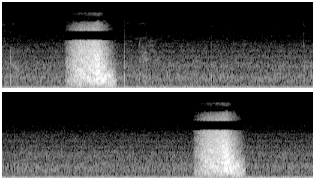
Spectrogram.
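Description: A short whooshing sound swells and fades as a star flies away.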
